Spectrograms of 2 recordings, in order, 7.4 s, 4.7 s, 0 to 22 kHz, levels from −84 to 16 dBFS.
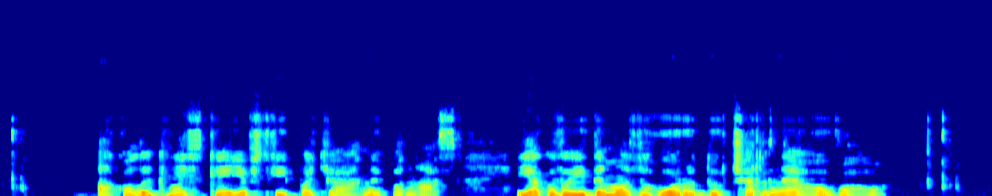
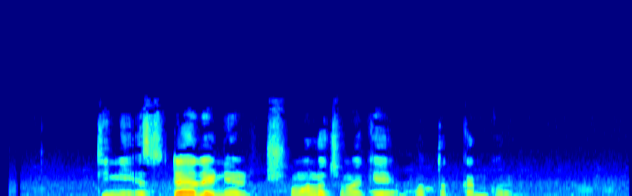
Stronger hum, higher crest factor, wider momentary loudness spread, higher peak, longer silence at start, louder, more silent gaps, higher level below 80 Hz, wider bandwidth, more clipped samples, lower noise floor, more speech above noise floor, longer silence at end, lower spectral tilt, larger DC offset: neither; second, 16 dB vs 24 dB; second, 12 LU vs 19 LU; about the same, -2 dBFS vs -2 dBFS; about the same, 0.75 s vs 0.75 s; first, -19 LUFS vs -23 LUFS; neither; about the same, -66 dBFS vs -70 dBFS; about the same, 9.6 kHz vs 9.8 kHz; neither; first, -62 dBFS vs -55 dBFS; first, 43 dB vs 32 dB; about the same, 0.8 s vs 0.9 s; first, -6 dB/octave vs -4.5 dB/octave; neither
